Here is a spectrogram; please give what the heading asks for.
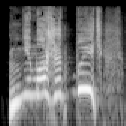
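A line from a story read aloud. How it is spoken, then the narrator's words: Shrill squeal. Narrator (Russian): взвизгнула вторая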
